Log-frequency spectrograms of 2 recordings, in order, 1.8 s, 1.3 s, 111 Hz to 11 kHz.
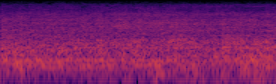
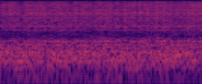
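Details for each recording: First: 30-year-old Hornby Class 37 model locomotive, three-pole ring field motor, after servicing and hardwired DCC decoder, runs forward and reverse with steady even whirr and light rail clatter, no stutter; normal running. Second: 30-year-old Hornby Class 37 model locomotive with three-pole ring field motor, motor bogie on a rolling road after wheel cleaning: thin steady high-pitched whir with hiss, running better than before but still rough and noisy; oiling of moving parts planned next.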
